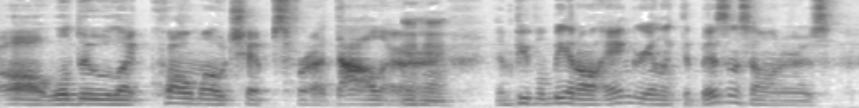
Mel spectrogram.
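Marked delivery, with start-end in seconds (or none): 0.0-3.0 very slow, drawn-out, mocking sarcastic drawl. Imitating people complaining about a rule: mock-sarcastic complaining tone. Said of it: "doing like this sarcastic".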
